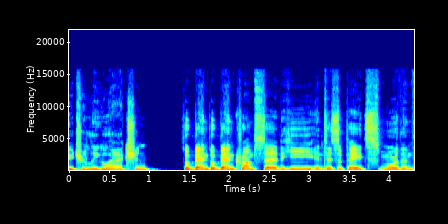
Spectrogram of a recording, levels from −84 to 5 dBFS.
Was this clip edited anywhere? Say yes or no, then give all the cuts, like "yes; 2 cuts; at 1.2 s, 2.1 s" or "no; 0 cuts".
yes; 1 cut; at 1.8 s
